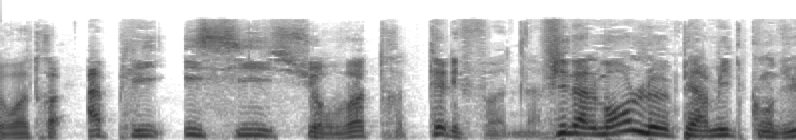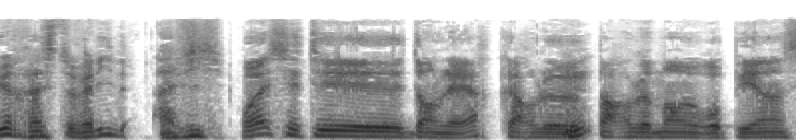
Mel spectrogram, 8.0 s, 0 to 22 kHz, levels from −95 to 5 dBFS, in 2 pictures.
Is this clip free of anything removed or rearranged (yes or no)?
yes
